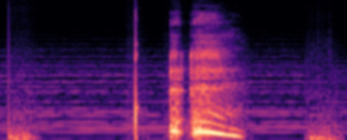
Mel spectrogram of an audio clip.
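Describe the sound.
Throat clearing from a speaker with a sore throat: a brief sharp catch, then a rough two-part clearing ending in a falling voiced tone, with faint murmuring before and after.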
